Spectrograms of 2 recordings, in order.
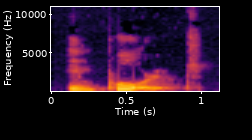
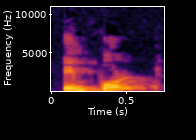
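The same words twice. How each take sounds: First: "import" stressed on PORT, quick "im"; verb stress. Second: "Import" stressed on IM, high start; noun stress. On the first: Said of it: "and as a verb". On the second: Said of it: "as a noun". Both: Shown as a demonstration.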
